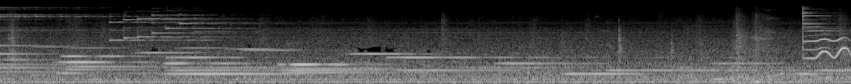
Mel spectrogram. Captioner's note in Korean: 신비로운 열차 도착음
